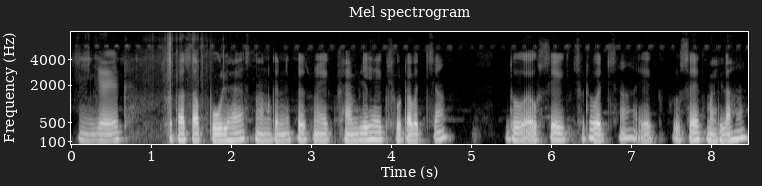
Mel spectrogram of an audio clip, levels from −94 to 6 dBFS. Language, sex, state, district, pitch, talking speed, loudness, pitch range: Hindi, male, Bihar, Lakhisarai, 130 Hz, 190 wpm, -19 LUFS, 120-145 Hz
